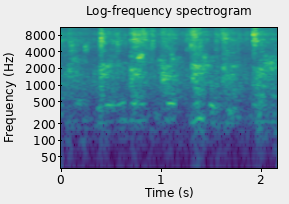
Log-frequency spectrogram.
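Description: Audience applauding in a hall, irregular and mixed with voices, heard through a video-call stream.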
